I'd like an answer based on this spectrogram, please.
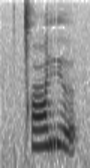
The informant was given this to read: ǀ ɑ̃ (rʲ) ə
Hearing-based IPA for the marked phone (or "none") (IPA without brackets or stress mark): rʲ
